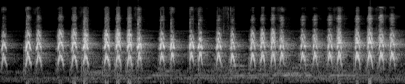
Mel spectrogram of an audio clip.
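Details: Sooty-headed bulbul male in ngekek garuda style, meant to stimulate breeding condition; scratchy, squawking notes in quick pairs and triplets, steadily repeated across a few seconds.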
